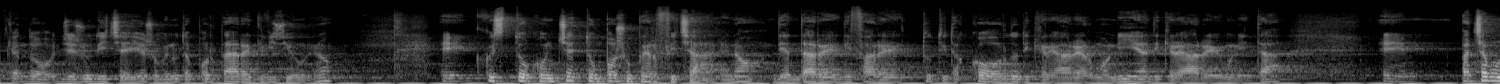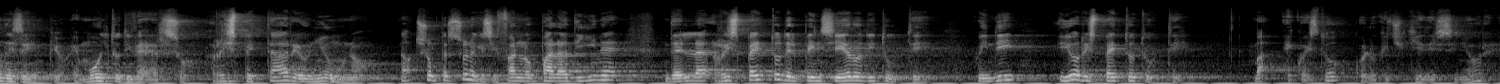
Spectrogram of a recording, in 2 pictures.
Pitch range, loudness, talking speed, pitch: 120-165 Hz, -26 LUFS, 130 wpm, 135 Hz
